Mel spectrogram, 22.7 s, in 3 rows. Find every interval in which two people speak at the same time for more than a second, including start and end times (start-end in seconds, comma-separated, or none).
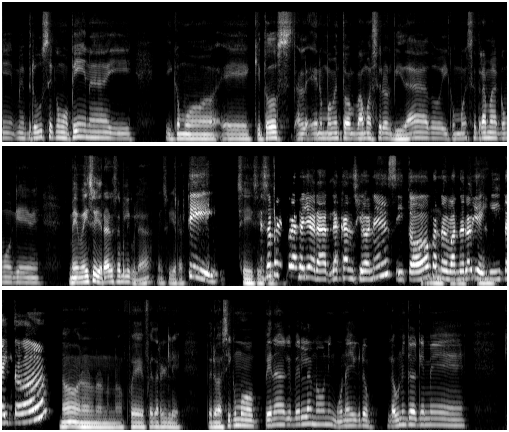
13.8-15.0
